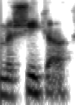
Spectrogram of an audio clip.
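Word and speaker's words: Mexica: of that alliance is called the mashika and that by the way we spell that as m-e-x-i-c-a they're the ancient ancestors of modern-day mexico and the mashika were the dominant power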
